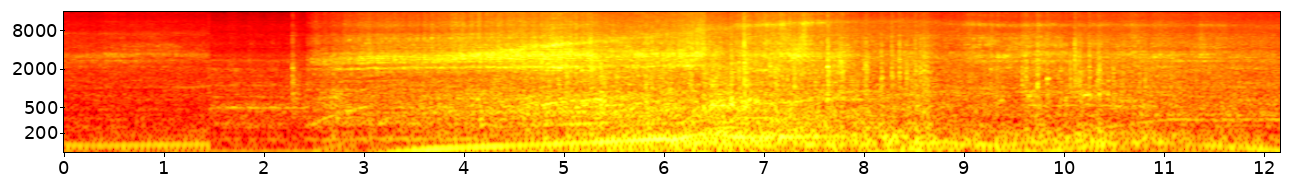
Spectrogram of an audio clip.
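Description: The diesel engine of an amphibious assault vehicle roars under load.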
